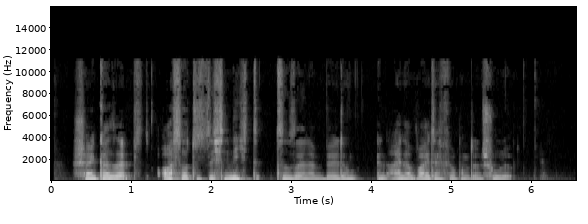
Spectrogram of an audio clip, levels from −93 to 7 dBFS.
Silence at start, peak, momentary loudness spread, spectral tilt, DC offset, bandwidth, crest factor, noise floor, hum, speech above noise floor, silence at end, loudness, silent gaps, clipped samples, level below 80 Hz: 0.3 s; -6 dBFS; 15 LU; -7 dB/octave; under 0.1%; 11.5 kHz; 20 dB; -63 dBFS; none; 38 dB; 0.8 s; -26 LUFS; none; under 0.1%; -48 dBFS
